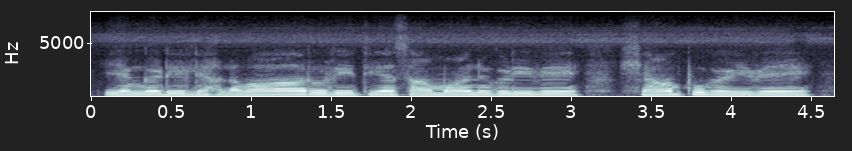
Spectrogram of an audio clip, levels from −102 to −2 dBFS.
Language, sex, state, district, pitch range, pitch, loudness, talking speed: Kannada, male, Karnataka, Bidar, 155-170 Hz, 165 Hz, -16 LUFS, 90 wpm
